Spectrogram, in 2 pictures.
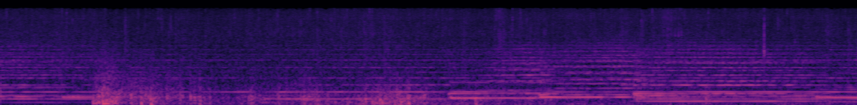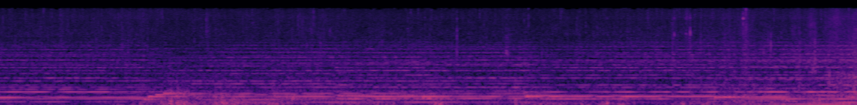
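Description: Steady rain with rolls of thunder, loudest about a second in and again around the middle, under slow background music of held chords.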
